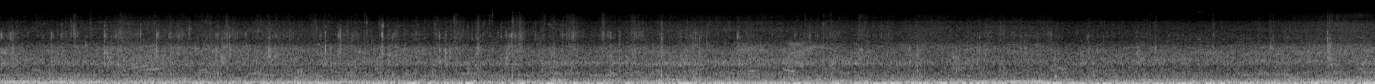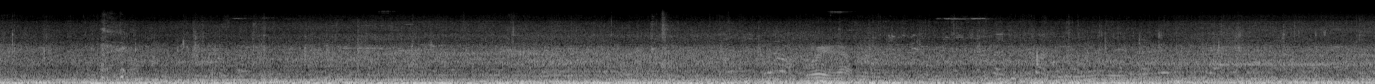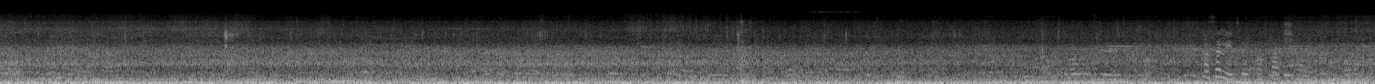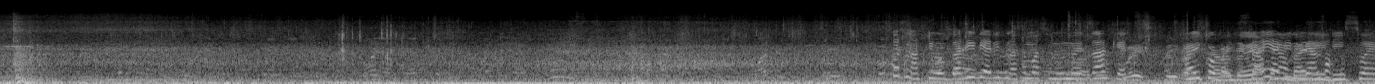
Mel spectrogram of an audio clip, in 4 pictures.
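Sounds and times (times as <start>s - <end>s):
road traffic: 0.0s - 55.0s.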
